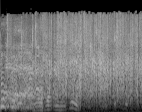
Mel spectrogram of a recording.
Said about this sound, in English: Sitting on the panel along with the presenters, she smiles and claps.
